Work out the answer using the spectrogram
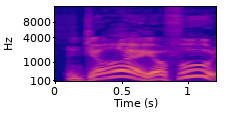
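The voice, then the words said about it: Bane character voice. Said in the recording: “I did a Bane voice. ... I liked it. I thought it was good.”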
